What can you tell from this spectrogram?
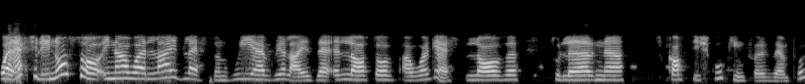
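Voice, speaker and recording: A woman's fairly high voice with lively intonation and an Italian accent. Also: moderate pace. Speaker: cooking teacher. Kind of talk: live cooking lesson. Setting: live video stream.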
